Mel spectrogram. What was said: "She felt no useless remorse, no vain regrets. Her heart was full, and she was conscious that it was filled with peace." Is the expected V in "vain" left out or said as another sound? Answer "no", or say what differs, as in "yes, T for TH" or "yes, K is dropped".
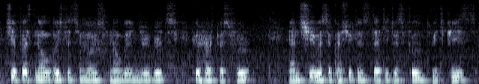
yes, W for V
